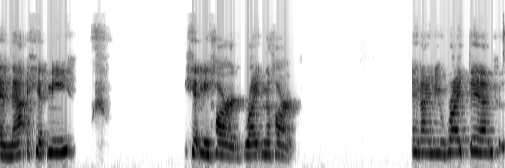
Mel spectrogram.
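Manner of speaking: tearful speech, crying while talking. Speaker describes a Bible verse that hit them hard, crying while talking. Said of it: "I didn't think I was going to cry on this".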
